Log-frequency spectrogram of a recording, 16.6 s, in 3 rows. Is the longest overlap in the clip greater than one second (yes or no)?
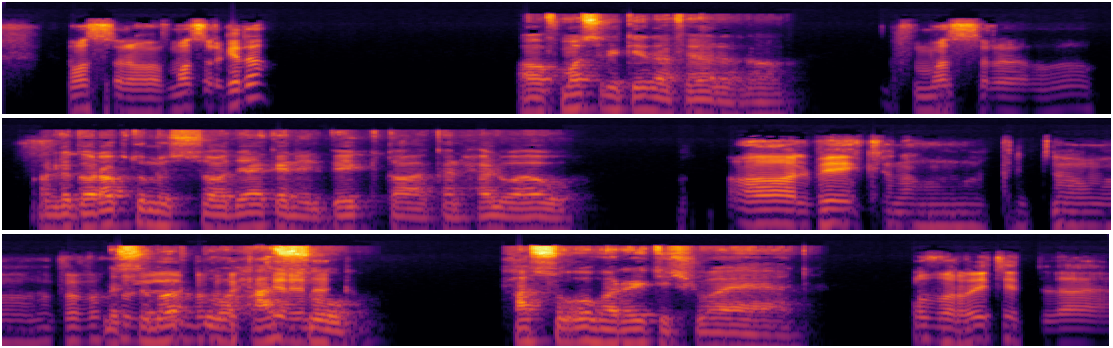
yes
